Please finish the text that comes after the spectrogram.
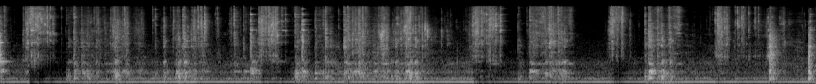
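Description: Boiled mussel shells clink and rattle against a metal pot in quick, irregular bursts, close and fairly loud, with a steady low hum underneath.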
